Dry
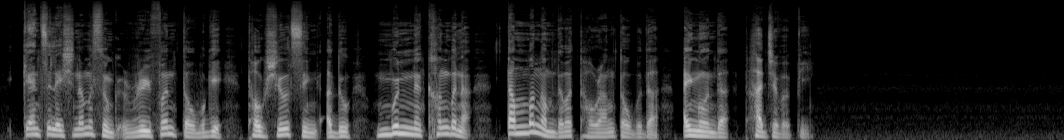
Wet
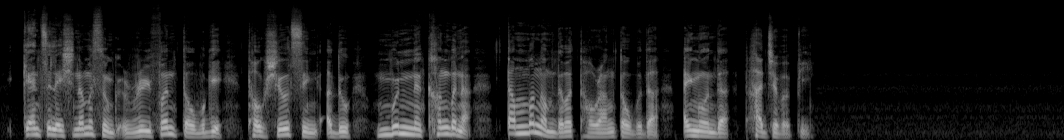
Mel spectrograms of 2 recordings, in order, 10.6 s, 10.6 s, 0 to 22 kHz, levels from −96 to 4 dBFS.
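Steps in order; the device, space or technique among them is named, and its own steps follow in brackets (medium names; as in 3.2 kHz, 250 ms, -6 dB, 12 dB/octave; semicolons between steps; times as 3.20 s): DJ mixer with the lows and highs turned down (three-band isolator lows -17 dB, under 190 Hz, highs -17 dB, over 6.7 kHz; peak limiter -19.5 dBFS, peak gain reduction 11 dB)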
